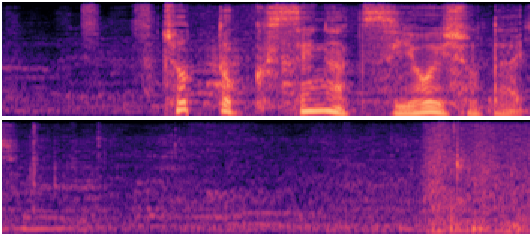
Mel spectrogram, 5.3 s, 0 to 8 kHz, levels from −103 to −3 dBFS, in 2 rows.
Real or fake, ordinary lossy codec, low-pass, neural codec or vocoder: fake; none; 7.2 kHz; codec, 16 kHz, 16 kbps, FreqCodec, larger model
